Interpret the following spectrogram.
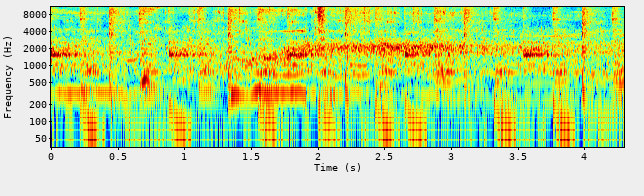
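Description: Live house-style dance remix of a pop song. A deep electronic kick drum falls in pitch on every beat, a little over two beats a second, under a melody line.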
